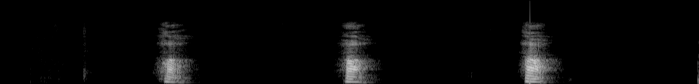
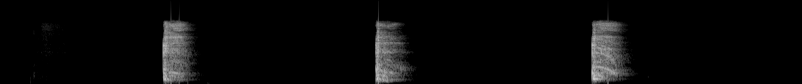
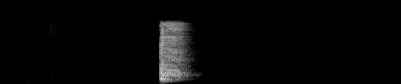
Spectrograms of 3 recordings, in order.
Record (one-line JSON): {"exhalation_length": "7.0 s", "exhalation_amplitude": 26396, "exhalation_signal_mean_std_ratio": 0.19, "three_cough_length": "8.0 s", "three_cough_amplitude": 29503, "three_cough_signal_mean_std_ratio": 0.21, "cough_length": "4.0 s", "cough_amplitude": 27748, "cough_signal_mean_std_ratio": 0.19, "survey_phase": "beta (2021-08-13 to 2022-03-07)", "age": "65+", "gender": "Male", "wearing_mask": "No", "symptom_none": true, "smoker_status": "Ex-smoker", "respiratory_condition_asthma": false, "respiratory_condition_other": false, "recruitment_source": "REACT", "submission_delay": "1 day", "covid_test_result": "Negative", "covid_test_method": "RT-qPCR", "influenza_a_test_result": "Negative", "influenza_b_test_result": "Negative"}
